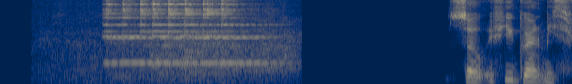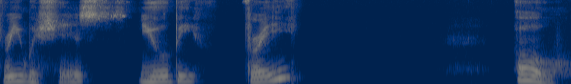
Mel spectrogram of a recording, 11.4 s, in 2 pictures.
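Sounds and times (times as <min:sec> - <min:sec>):
boxing ring bell: 0:01.0 - 0:03.0
speech: 0:04.6 - 0:08.8, 0:10.9 - 0:11.4.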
